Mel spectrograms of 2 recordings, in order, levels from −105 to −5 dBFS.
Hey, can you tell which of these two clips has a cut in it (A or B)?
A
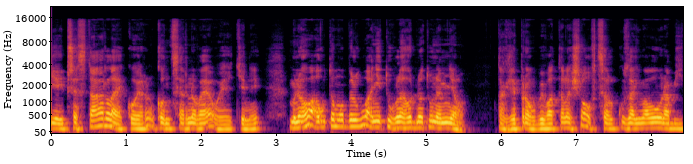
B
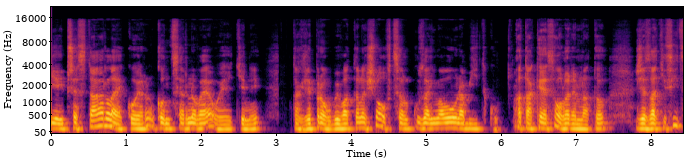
B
